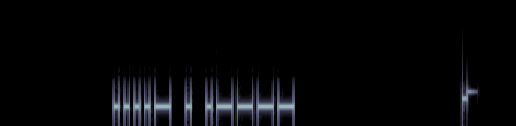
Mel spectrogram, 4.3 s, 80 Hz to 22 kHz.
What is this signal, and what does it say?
Morse code, heard as a keyed tone, about 28 wpm, 700 Hz. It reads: 4E1
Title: Three Challenging Letter-Number Combinations 28wpm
